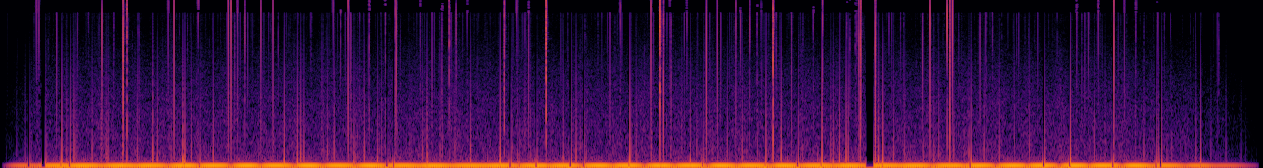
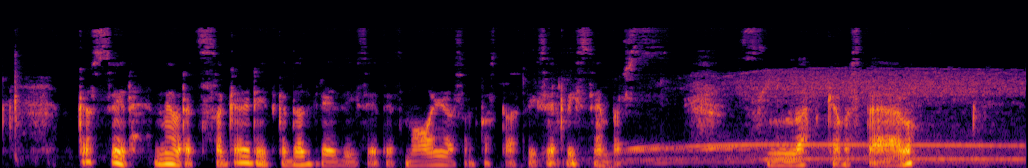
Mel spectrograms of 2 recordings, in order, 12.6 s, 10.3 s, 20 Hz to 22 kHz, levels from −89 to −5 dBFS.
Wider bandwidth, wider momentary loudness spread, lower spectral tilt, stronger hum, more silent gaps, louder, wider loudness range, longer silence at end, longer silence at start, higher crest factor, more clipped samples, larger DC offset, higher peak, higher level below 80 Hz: first, over 20 kHz vs 11.5 kHz; second, 4 LU vs 15 LU; second, -5 dB/octave vs -6.5 dB/octave; neither; neither; about the same, -29 LUFS vs -27 LUFS; second, 1 LU vs 7 LU; about the same, 0.1 s vs 0 s; about the same, 0.05 s vs 0.1 s; about the same, 24 dB vs 22 dB; neither; neither; first, -2 dBFS vs -6 dBFS; first, -36 dBFS vs -58 dBFS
